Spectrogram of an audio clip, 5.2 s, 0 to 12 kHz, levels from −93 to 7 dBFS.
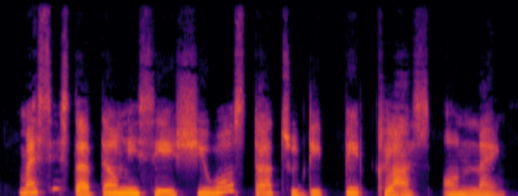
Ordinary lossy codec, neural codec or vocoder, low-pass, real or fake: none; codec, 24 kHz, 0.9 kbps, WavTokenizer, medium speech release version 2; none; fake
